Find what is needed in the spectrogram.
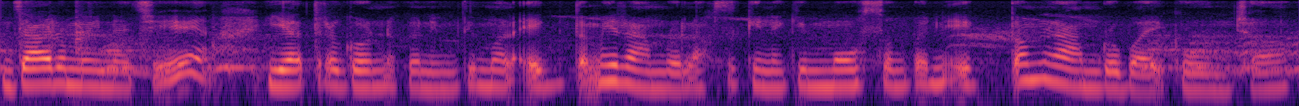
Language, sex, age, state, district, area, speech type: Nepali, female, 18-30, West Bengal, Alipurduar, rural, spontaneous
